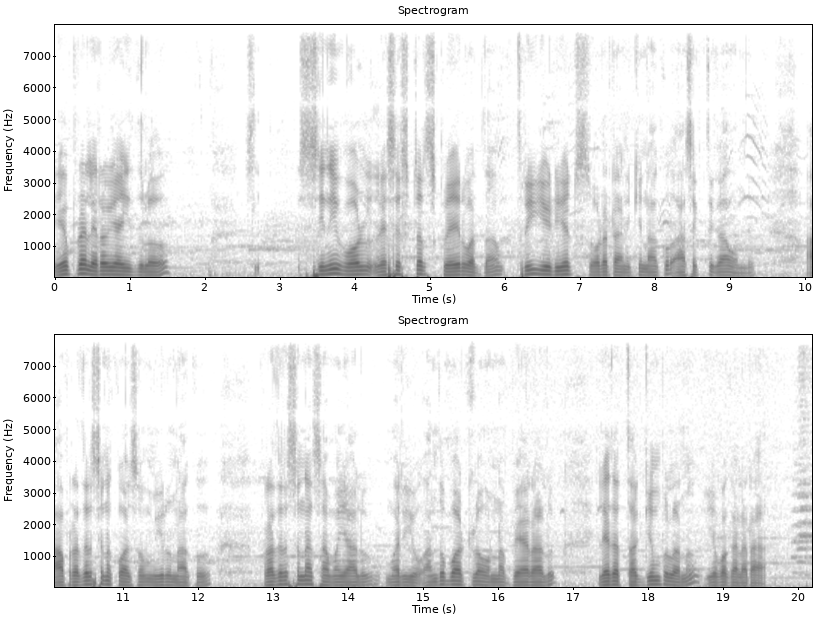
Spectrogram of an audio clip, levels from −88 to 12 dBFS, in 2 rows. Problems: background sounds at intervals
